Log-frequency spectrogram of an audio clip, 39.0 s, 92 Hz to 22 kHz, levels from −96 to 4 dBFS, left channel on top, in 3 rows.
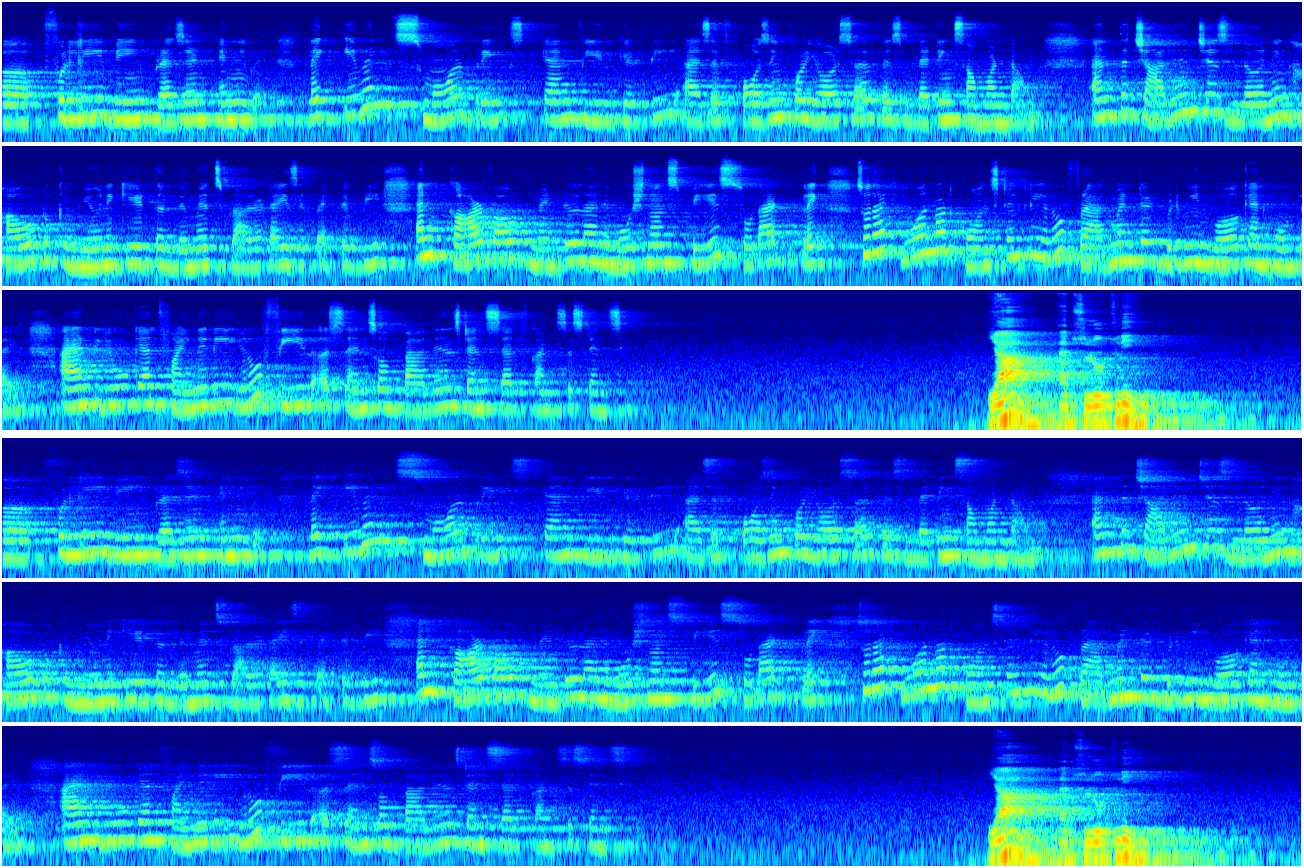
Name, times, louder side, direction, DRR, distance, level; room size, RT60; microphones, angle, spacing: voice 1, 0.0-32.4, left 1 dB, 85° left, 6 dB, 1.0 m, -45 dB
voice 2, 35.9-37.4, left 3 dB, 30° left, 7 dB, 0.4 m, -29 dB
11.0 x 10.5 x 7.3 m, 2.4 s
head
